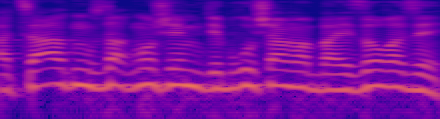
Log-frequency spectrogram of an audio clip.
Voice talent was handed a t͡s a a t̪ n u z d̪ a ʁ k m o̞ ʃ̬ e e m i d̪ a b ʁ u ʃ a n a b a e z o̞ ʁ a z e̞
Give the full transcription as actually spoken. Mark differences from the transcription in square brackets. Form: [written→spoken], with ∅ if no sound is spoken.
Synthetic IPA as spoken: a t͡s a a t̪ [n→m] u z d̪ a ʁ k m o̞ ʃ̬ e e m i d̪ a b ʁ u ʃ a [n→m] a b a e z o̞ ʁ a z e̞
